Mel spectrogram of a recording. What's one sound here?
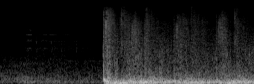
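Heavy guns boom in a loud, rumbling salvo.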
